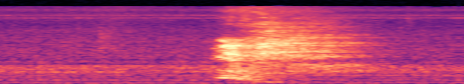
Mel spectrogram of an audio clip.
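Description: A man's sharp, forceful gasp-like breath about a second in, starting suddenly and trailing off with a falling pitch over most of a second: his exhale of effort while bending a steel bolt by hand.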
